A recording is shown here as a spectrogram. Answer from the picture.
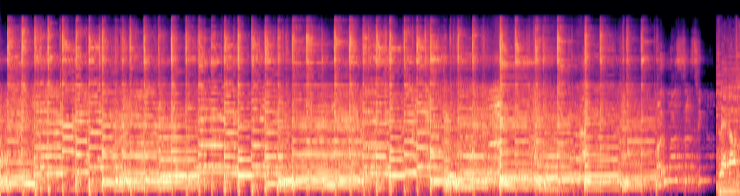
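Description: Acoustic guitar playing an instrumental passage of a song, notes struck in a steady rhythm, fading out over the last couple of seconds.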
